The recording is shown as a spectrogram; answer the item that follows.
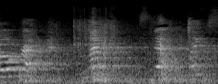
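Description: A voice in a large, echoing hall calling out short cues in an even rhythm, about three calls in two seconds. Dull thuds from dancers' feet landing on the wooden floor run underneath.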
